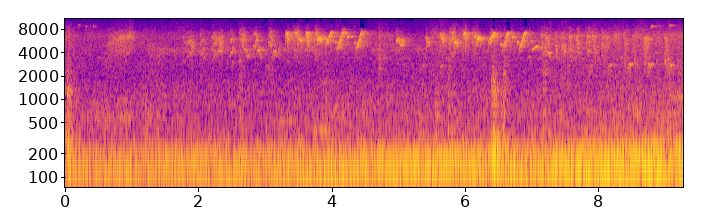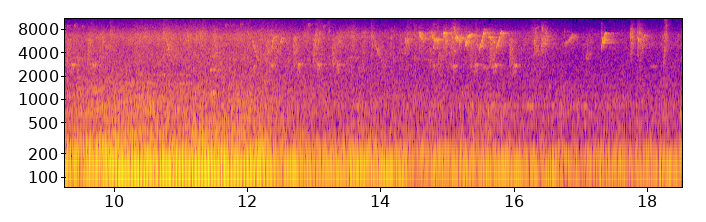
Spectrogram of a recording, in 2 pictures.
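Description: Small birds chirping in quick, high runs of short notes, over a low rumble that swells and fades around the middle.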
